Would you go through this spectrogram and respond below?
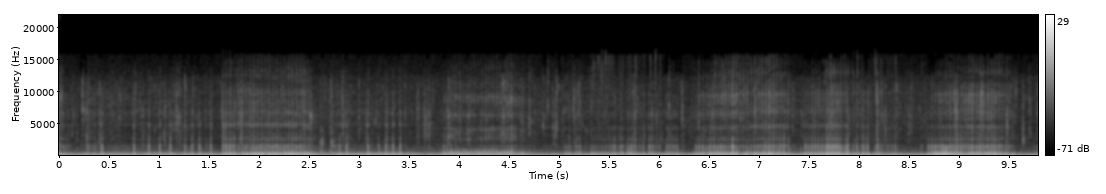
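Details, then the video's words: Domestic cat purring softly next to a fire, cozy autumn mood; a deep continuous vibrating purr with breath-paced swells, accompanied by clusters of quick crackling snaps from the fireplace. "Purring of a Cat"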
